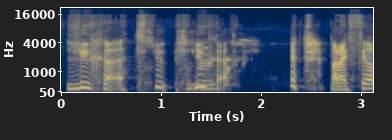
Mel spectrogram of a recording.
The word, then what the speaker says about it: Llwchwr: But I know how it should be. It's Llwcher.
